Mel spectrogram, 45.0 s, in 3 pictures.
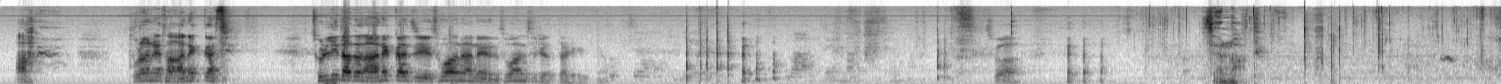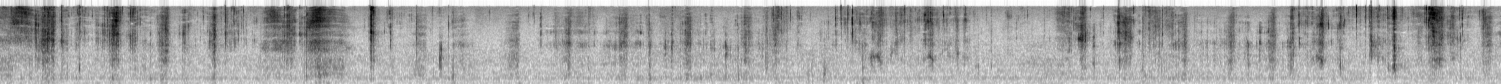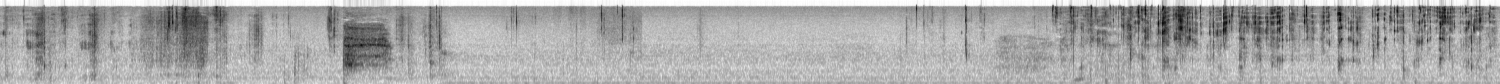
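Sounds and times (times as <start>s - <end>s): crunching salad while chewing: 11.2s - 37.0s, 39.0s - 45.0s.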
